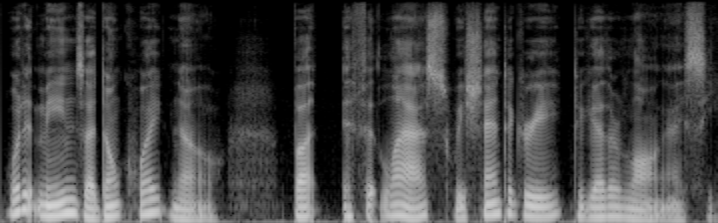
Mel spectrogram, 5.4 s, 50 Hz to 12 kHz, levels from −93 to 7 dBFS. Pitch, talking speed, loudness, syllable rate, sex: 115 Hz, 200 wpm, -19 LUFS, 4.8 syllables/s, male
